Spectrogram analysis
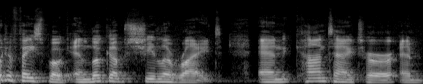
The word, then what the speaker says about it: Shiela: her name I mean you pronounce her name Sheila right but her the spelling is s h i e l a which spells Ralph I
